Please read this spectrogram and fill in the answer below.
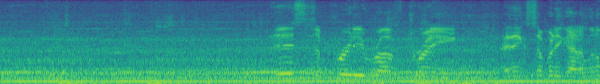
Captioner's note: tractor sound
